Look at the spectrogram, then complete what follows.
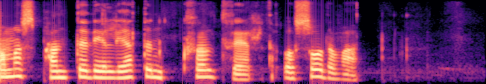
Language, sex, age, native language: Icelandic, female, 60-69, English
